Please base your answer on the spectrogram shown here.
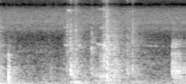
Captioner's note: door opens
